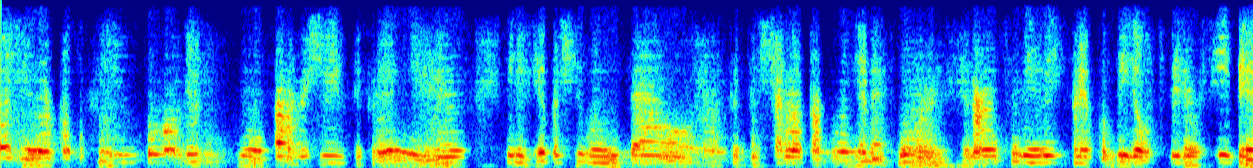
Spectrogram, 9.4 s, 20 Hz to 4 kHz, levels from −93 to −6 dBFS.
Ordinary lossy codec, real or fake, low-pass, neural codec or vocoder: Opus, 16 kbps; fake; 3.6 kHz; codec, 44.1 kHz, 0.9 kbps, DAC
